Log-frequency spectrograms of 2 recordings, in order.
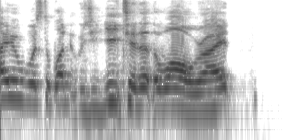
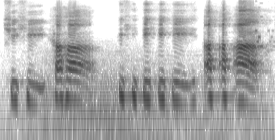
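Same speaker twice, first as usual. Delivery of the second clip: higher, playful hee-hee ha-ha; creepy giggle; 7 semitones higher, 4 dB quieter than usual. Acted. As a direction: giggle like a creepy ghost child, hammed-up.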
